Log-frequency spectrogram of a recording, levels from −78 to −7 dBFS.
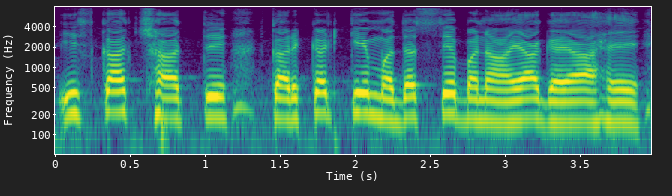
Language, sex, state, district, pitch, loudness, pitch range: Hindi, male, Jharkhand, Ranchi, 180 Hz, -11 LUFS, 165-205 Hz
